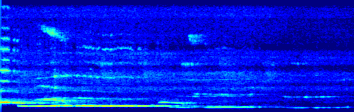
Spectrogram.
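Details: Bornean white-bearded gibbon (krawet in Dayak Ngaju) in a duet of two singing females, with a male joining at the end. Long sustained pure hooting tones slide and waver, fading gradually into softer drawn-out notes.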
